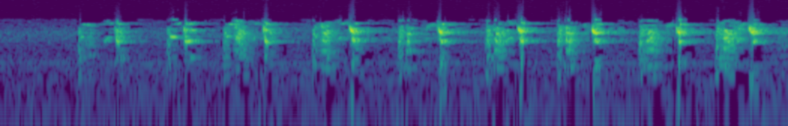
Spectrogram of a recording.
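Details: Resident peregrine falcons at a nest on the UC Berkeley campus during a food delivery; harsh, clipped calls repeated about once a second, some doubled, steady and insistent throughout.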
